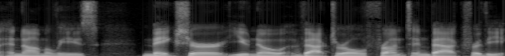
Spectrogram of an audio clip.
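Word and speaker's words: VACTERL: What is Vectoral? That is spelled Vactterl.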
